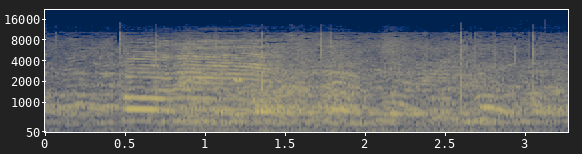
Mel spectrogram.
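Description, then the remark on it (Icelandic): A large crowd of supporters cheers and shouts in the streets of Lima, Peru, greeting the country's president, a dense roar of many voices with rising whoops and calls, sustained and fairly loud throughout. “Þegar fórsetin fór út á götur líma nokkrum dögum síðar var honum fagnað af stunningsmönnum sínum.”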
